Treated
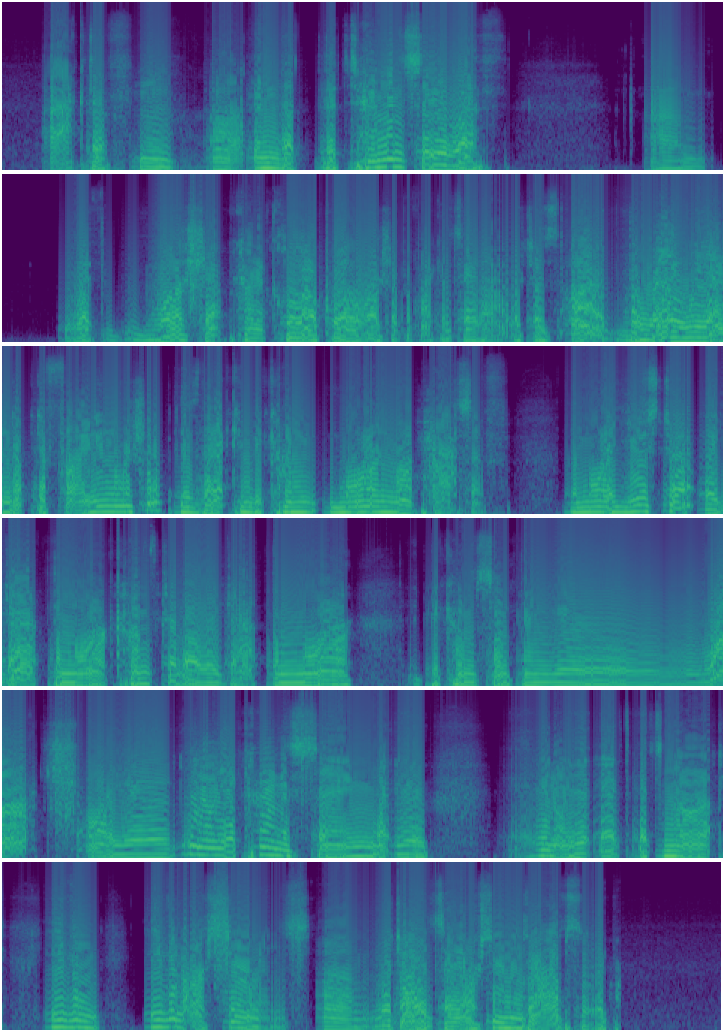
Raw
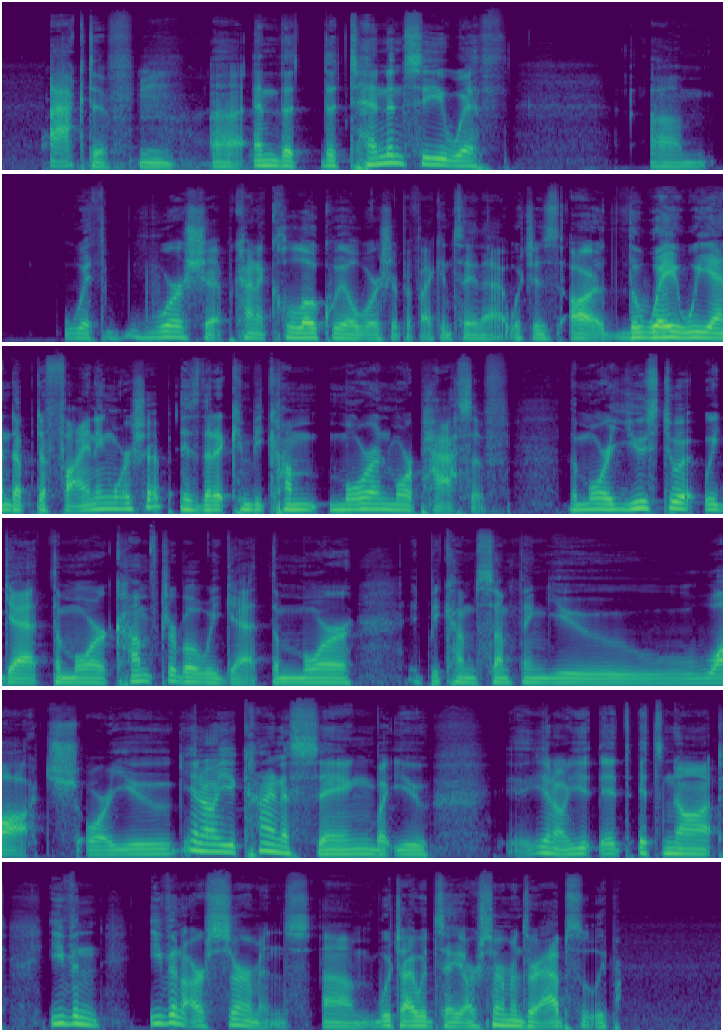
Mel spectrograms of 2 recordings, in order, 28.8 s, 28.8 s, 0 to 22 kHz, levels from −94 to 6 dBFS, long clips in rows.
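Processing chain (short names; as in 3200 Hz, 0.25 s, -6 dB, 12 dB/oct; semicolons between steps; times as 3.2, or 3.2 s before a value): cycle switcher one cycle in 2, inverted; in parallel at 0 dB: limiter -18.5 dBFS, peak gain reduction 8.5 dB; on the sum: wavefolder -15 dBFS; pre-echo 48 ms -14.5 dB; gain -4 dB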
